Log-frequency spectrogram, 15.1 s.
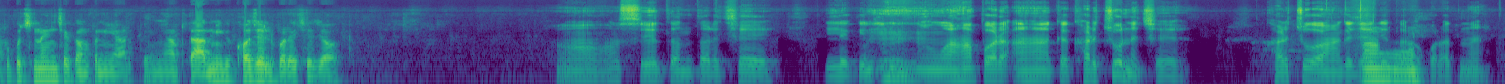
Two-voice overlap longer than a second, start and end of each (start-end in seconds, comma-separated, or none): none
